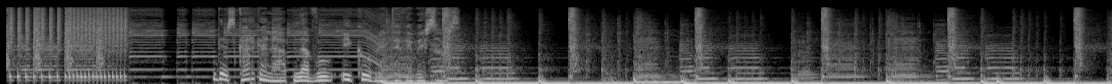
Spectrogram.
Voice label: commercial spanisch

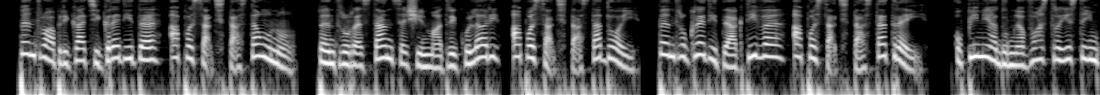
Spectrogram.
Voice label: IVR

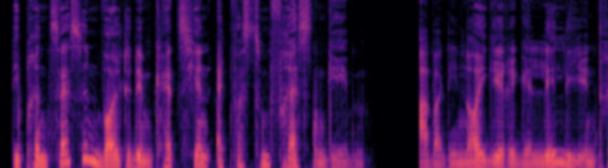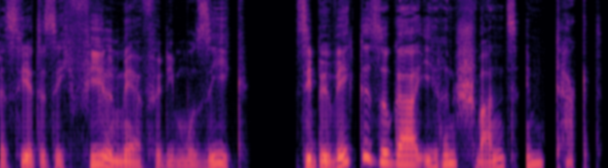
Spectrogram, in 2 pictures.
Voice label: Off Cute; LOFT VOICES

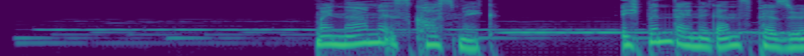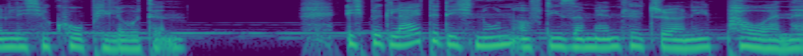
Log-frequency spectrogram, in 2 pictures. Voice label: Meditation

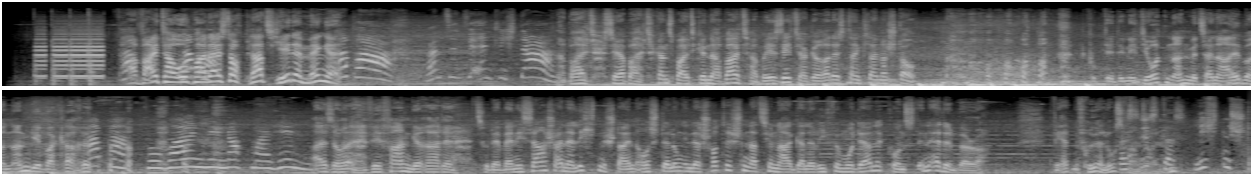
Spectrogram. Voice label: Dubbing in the car; Bilder Allein zuhaus; LOFT VOICES

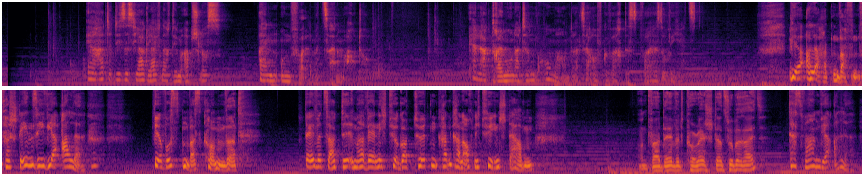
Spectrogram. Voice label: emotional

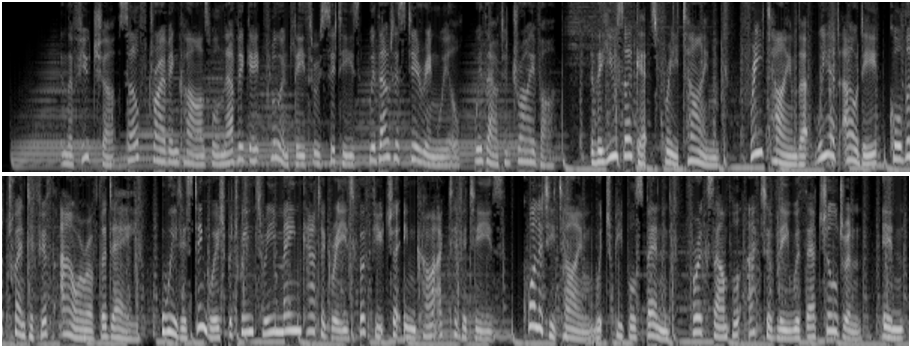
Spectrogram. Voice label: EN Image; Audi; LOFT VOICES

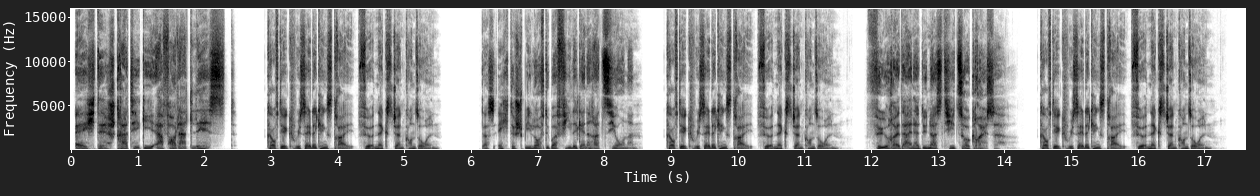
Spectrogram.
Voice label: voiceover dramatisch

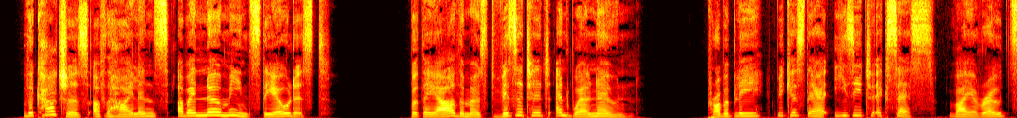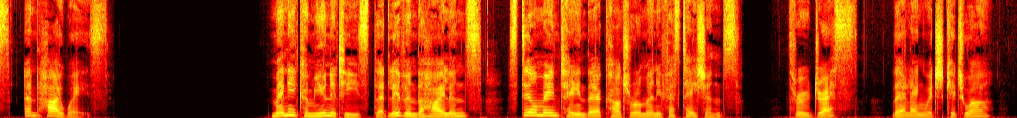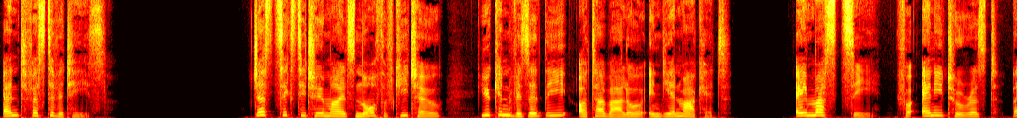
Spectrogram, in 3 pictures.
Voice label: DOCUMENTARY ENGLISCH; Ecuador

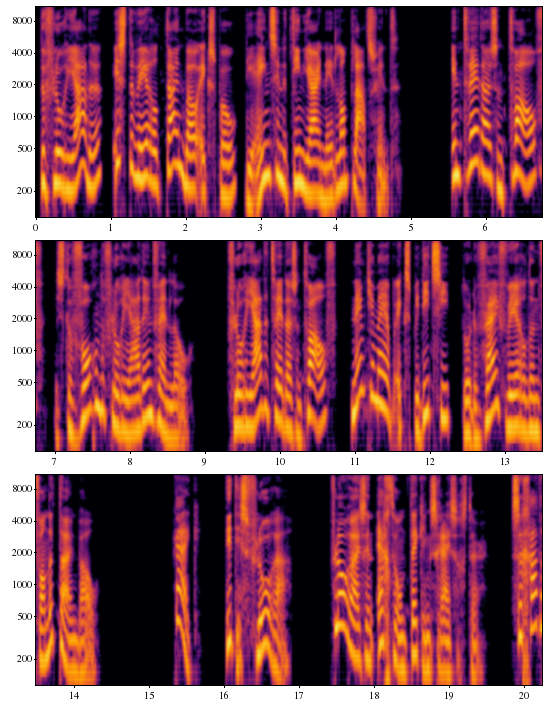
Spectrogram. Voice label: nl; hamburg

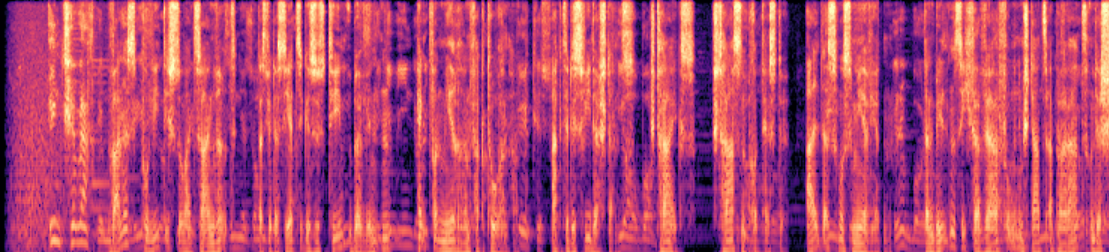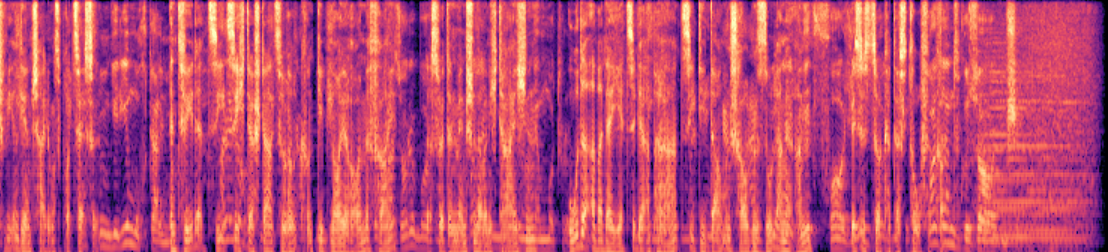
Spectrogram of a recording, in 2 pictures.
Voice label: Doku voice over

